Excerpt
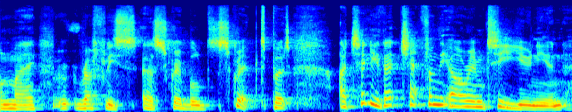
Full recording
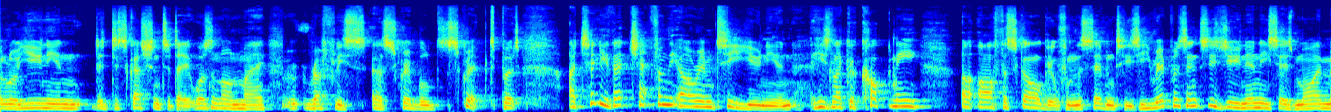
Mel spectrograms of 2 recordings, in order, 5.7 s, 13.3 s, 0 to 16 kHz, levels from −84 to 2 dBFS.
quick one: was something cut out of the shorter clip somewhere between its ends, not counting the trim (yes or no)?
no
